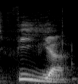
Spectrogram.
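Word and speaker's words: فيَّ: فينا And the ana is fiya. فيا The ya becomes doubled, yeah فيا right? Because there's a ya already in fi, and there's a ya in the ana.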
